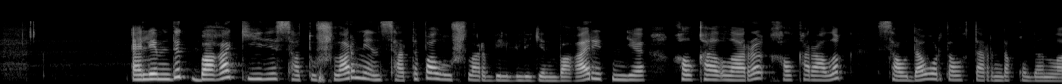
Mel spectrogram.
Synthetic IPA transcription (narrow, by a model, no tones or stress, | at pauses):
æle̞md̪ɪk̚bɑʁɑkʲʰejd̪e̞sɑt̪uʃəlˠɑɾme̞nsɑt̪əpɑlˠuʃəlˠɑɾbe̞lɡʲɪle̞ɡʲe̞nbɑʁɑɾe̞t̪ɪnd̪e̞ | χɑlˠqɑɾɑlˠəq̚ | sɑwd̪ɑwo̞ɾt̪ɑlˠəq̚t̪ɑɾənd̪ɑqʰo̞lˠd̪ɑnəlˠɑə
